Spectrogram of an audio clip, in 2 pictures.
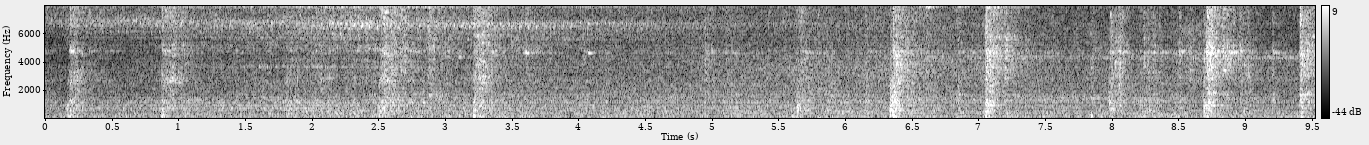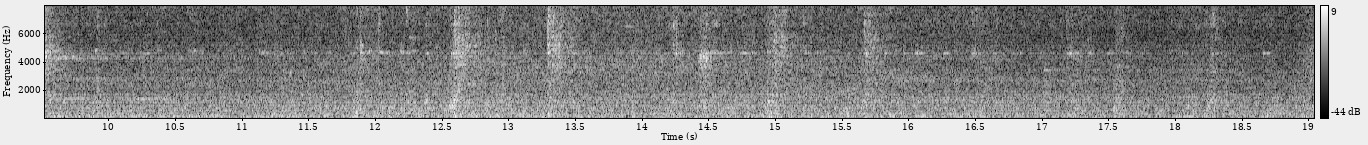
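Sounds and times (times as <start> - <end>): train rumbling on track: 0.0 - 19.0
wheels clacking over rail joints: 0.1 - 10.0.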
